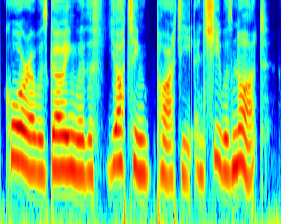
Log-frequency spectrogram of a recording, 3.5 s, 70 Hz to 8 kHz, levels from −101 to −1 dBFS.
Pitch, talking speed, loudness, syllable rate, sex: 225 Hz, 190 wpm, -18 LUFS, 4.5 syllables/s, female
